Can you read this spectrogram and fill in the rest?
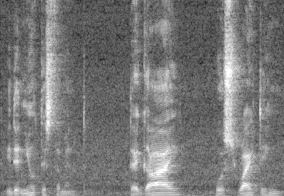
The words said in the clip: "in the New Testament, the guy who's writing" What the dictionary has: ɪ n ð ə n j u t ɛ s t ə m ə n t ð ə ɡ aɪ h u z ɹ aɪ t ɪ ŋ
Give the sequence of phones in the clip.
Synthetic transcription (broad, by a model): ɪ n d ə n j u t ɛ s t ə m ə n t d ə ɡ aɪ h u s ɹ aɪ t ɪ ŋ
